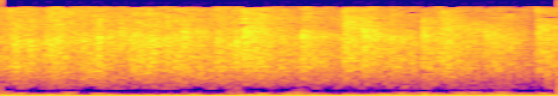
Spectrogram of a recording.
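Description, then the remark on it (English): A church audience in Ghana claps together during a sermon in a dense, steady burst of applause, many hands blending into a continuous bright patter that holds at an even loudness throughout. “Clap your two hands if you understand.”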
